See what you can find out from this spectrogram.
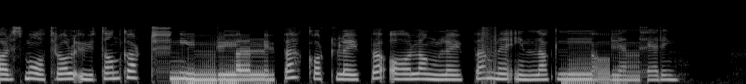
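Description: Speech throughout, bandlimited with nothing above about 5.9 kHz, and with watery, swirling detail that points to MP3 compression, likely at a low bitrate such as 32 kbps. Just after "småtroll utan kart", from 1.58 to 2.78 s, and again from 5.62 to 6.50 s, the sound becomes a rigid metallic buzz at 50 Hz. This is robotic sound from repeated short buffers, likely 20 ms blocks being replayed in place of most of the real audio. From 4.82 to 4.96 s an irregular scratchy burst suggests loose connector crackle, where an intermittent contact chops the signal.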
